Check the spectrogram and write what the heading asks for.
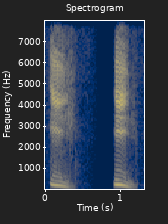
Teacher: उन्होंने कहा ई ना अग्र स्वर है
